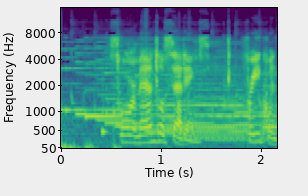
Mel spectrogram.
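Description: Swarmandal strum from a music-practice app: a quick sweep of plucked strings at the start that keeps ringing. A voice speaks over the ringing strings from about half a second in.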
